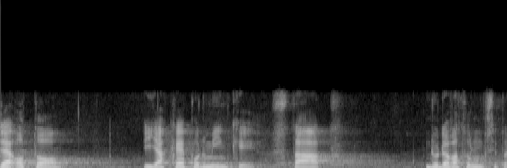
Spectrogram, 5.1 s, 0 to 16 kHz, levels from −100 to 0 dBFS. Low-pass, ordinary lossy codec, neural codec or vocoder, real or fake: 7.2 kHz; Opus, 64 kbps; none; real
